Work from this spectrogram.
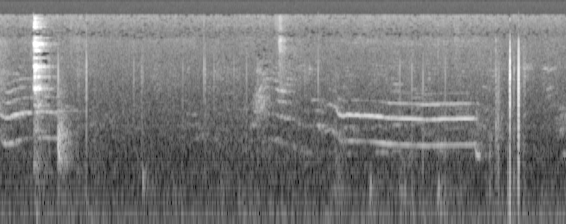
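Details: British Shorthair cat named Monty, being silly indoors, gives a long, drawn-out meow that slides slightly downward and holds for about two seconds, preceded by short squeaky sounds and followed by clicks and handling noise.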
